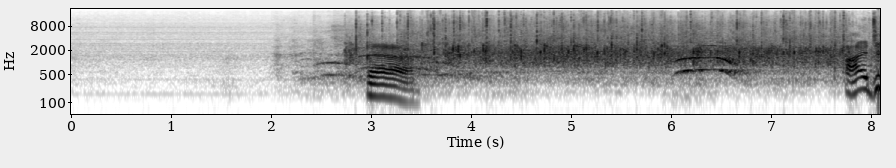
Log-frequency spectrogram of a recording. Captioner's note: applause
